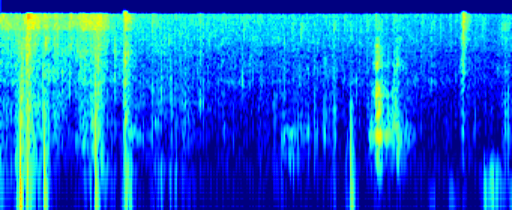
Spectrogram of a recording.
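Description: Chopped onions sizzling in hot oil in a kadai, stirred with a metal spatula that knocks and scrapes against the pan several times. The sizzle is loudest in the first second or so, then settles lower.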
